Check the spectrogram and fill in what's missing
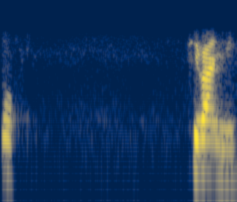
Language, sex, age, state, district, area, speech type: Hindi, female, 30-45, Madhya Pradesh, Harda, urban, conversation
